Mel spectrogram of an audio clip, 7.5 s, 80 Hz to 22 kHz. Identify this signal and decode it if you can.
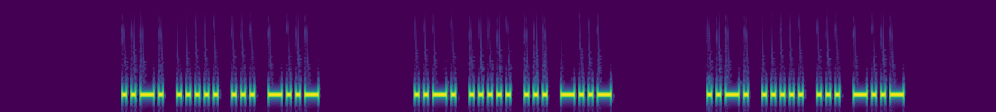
Morse code, heard as a keyed tone, about 36 wpm, 700 Hz. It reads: F5SX F5SX F5SX
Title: DXCC-100 Call Signs - 4 Characters - Repeated 3x - 35wpm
